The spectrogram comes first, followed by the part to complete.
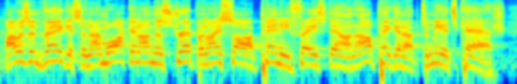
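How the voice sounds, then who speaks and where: A high-pitched stand-up comedian from Los Angeles performs his routine on a live stage before a laughing audience, captured in a noisy comedy club recording. His voice is a bit bright and a little fast, and he delivers punchlines with dry, lilting sarcasm.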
